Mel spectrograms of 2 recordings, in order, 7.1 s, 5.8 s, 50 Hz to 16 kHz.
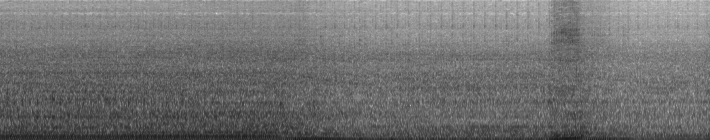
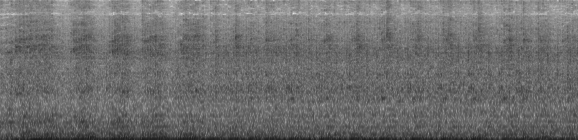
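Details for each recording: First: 1950 Farmall Cub on its first startup after an engine rebuild with pop-up pistons: a light, fast tick-tick over idle quickens with throttle blips. Two loose exhaust manifold bolts were leaking, and tightening them cured it. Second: 1950 Farmall Cub tractor after engine rebuild with pop-up pistons, new magneto and on-off switch: steady even low putter, no knocks, misses or smoke; quiet, healthy normal idle.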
